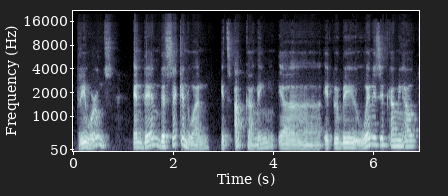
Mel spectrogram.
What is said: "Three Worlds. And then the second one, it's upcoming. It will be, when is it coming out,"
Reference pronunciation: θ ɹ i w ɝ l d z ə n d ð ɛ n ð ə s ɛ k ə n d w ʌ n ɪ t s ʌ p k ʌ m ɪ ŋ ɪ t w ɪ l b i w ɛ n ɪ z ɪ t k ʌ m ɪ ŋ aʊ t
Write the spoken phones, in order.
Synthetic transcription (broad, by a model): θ ɹ i w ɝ l d s ə n d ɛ n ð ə s ɛ k ə n d w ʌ n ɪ t s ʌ p k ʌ m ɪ ŋ ɪ t w ɪ l b i w ɛ n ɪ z ɪ t k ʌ m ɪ ŋ aʊ t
